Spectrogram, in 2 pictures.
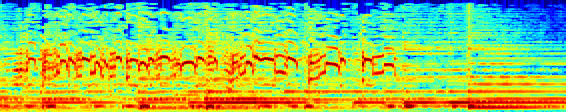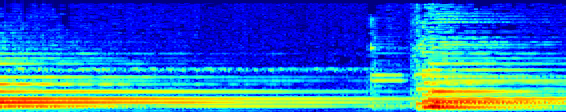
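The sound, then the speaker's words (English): A goose call blown by a champion waterfowl caller gives a quick burst of loud, nasal honks for several seconds. A sustained tone fades out after them, and a brief new sound rises near the end. “Hi, I'm champion waterfowl caller”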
